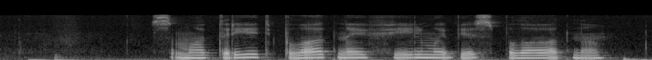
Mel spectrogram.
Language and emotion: Russian, sad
